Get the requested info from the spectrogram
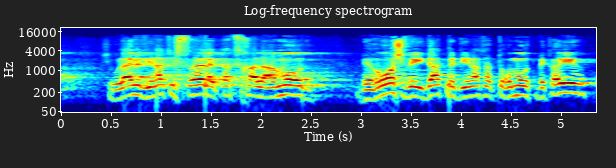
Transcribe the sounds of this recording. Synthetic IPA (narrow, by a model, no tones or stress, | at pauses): ʃeulajme̞d̪inat̪isʁae̞lajt̪at͡sliχalaːmo̞d̪ | be̞ʁo̞ʃveid̪at̪me̞d̪inat̪hat̪oʁmo̞t̪be̞kaiʁ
